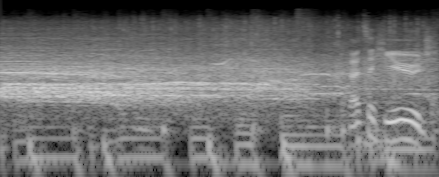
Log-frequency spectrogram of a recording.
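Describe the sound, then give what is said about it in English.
Large live audience at the Fox Theatre in Atlanta cheering, a loud, sustained roar of applause with whoops and shouts, easing slightly before a voice rises over the crowd near the end. “We are joined by a huge crowd.”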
